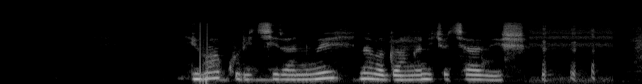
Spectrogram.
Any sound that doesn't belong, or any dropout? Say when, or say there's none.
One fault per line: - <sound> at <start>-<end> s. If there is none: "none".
- laugh at 5.4-6.0 s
